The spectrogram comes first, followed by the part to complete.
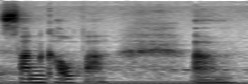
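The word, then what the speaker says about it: सङ्कल्प: with a saying or a sankalpa as it's pronounced in Sanskrit, sankalpa, something that fits even better with you.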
